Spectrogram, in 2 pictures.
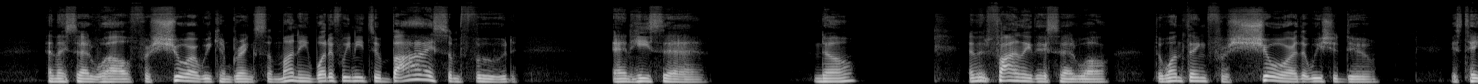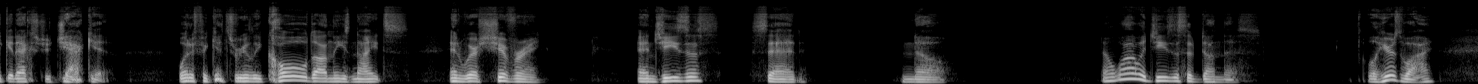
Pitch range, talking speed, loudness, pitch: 125-165 Hz, 140 wpm, -21 LUFS, 145 Hz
